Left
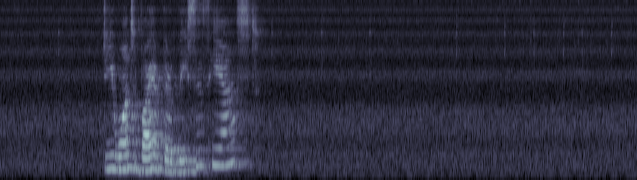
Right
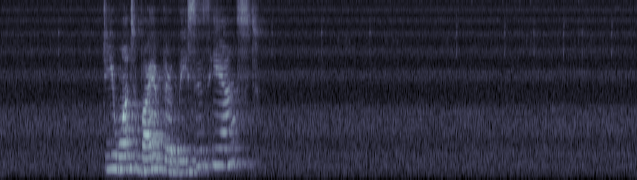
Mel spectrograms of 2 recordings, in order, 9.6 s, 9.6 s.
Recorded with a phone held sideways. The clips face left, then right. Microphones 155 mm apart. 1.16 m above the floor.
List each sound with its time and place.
1.6 s a woman speaking: 30° left (ahead or behind), 2.5 m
